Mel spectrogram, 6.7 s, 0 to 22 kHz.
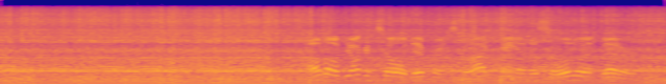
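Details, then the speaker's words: Troy-Bilt Bronco, Briggs & Stratton 18hp Intek single with Chinese Nikki-copy carb, low-side jet just drilled out, air filter off, low fuel; idle still rises and sags mildly, surging only slightly better, lean carburetor suspected. "I'd like a little bit better than it is I sell that yeah as he is but I'm not really a fan of how much it's surgeon"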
